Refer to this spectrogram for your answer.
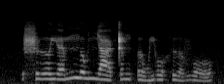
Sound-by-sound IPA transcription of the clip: ʂ ɨ˧ ə̯ j ɛ˧˥ m ŋ ə˧ w ɲ aː˨˩ ʈ ə˧ ŋ ʔ ə˨˩˨ w j o˨˩˦ h ɨ˨˩˨ ə̯ v o˨˩˨

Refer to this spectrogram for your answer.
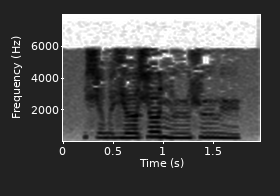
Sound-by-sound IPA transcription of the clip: ç ɛ̤ w ɛ̤ zʲ ɜː ç ɜː ɲ ʉː ç ʉː β y

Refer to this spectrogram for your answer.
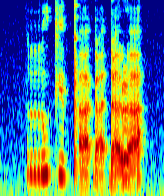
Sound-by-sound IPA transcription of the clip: r u kʲ ə˞ pʼ a̰ ɠ a̰ ɗ a̰ ɭ a̰

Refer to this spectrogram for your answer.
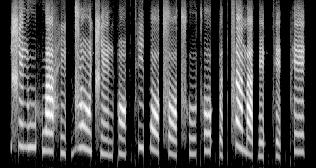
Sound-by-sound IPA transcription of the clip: ɕ ẽ˦ n u˦ h w a˧ h ĩ˨ t̚ d͡z ɔ̃˥˧ t͡ɕ ẽ˨˩ n k ɔ̃˨ k̚ t̪ʰ i˦ p̚ ɔ˥˧ t͡s ɔ˨˩ t͡sʰ u˧ t̪ʰ o˦ ʔ p ə˨ k̚ t͡s ã˥˧ m a˨ t̚ e˨ ʔ t̪ʰ e˨ t̚ pʰ e˦ k̚

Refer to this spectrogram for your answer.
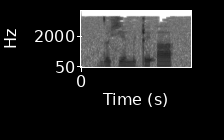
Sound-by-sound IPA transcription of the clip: d œ ɕ e m i ʈ e ʔ a

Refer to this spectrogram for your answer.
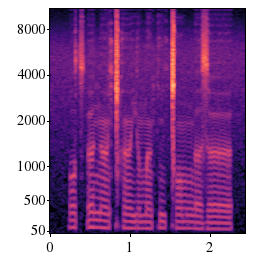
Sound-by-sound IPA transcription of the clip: ɔ t͡sʼ œ n œ̃ː ǀʰ œ̃ː j ə̃ m ɐ̃ k ĩ ǀ ɔ̃ m ŋ ɐː z œː

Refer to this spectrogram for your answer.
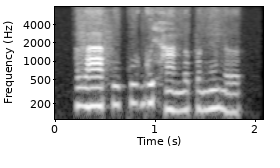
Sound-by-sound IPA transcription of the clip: v aː˧ f u˧ kʷ i˦ ɡʷ i˦ h ã˨ ŋ ə˨ p ə˨ ŋ ũ˧ n ə˨

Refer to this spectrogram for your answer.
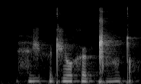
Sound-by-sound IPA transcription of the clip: h ɛ̤˨ ʒ θ ɪ˨ ʈ ʒ ɔ̃˨ x ə˞˨ ʈ ǁ ɑ̤˧˥˧ ʈ

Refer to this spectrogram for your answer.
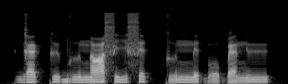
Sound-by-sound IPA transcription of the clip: ɡ æ kː y b ɯ n ɑ s i s e kː ɯ nː e ɠ o ɓ æ n y

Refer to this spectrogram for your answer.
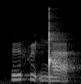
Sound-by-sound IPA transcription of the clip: ø f ɭ ḭ ŋ͡ǃ a

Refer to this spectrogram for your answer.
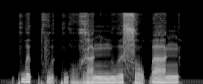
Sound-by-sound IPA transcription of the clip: k w ə˦˥ t̚ f ṵ˧˨ ə̯ k w ɔ̤˨˩ ɣ a˧ ŋ n u˧ ə̯ s ɔ˧˩ ɓ a˧ ŋ

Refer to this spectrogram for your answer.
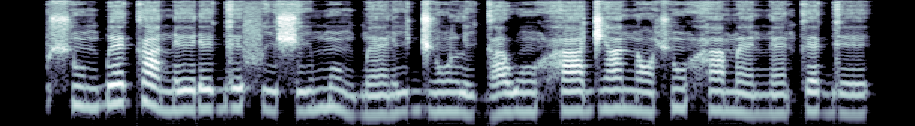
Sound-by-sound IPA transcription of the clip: ʃ ũ˧ ɡ͡b ɛ˦ k a˦˨ n e˧ ɾ e˧ ɡ e˧ f i˨ ʃ i˨˦ m ũ˦˨ ɡ͡b ɛ̃˨ ɾ i˧ d͡ʒ ũ˧ l i˨ ɡ a˨˦ w ũ˧ h a˦ d͡ʒ ã˦ n ɔ̃˧ ʃ ũ˦ h ã˦ m ɛ̃˧ n ɛ̃˧ k ɛ˦ ɡ e˦

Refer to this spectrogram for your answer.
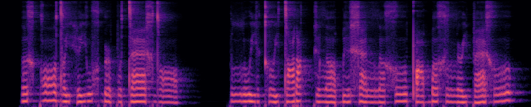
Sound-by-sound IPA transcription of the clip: ə x ɡ ɔː d ʌ j h ɪ j u x ɠ ə˞ p ʊ t æː x d ɔː | lː u j ɪ kʰ ʊː j t ɑ ɾ ɑ kː ɪ l ʌ ɓ ɪ x æ lː ʌ x ʊː pʼ ɑ ɓ ʌ x lː ə˞ j p æ x ʊː

